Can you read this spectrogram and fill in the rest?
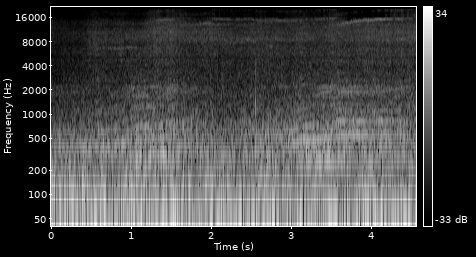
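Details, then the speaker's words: Ski-Doo Gen 5 snowmobile, well broken in (almost 700 miles), stock muffler, clutching changes, riding in cold weather: engine screams high under load and over-revs; rider suspects it is slightly over-shifted (helix). Engine over-revving. "okay yeah she pulls like a freight train now and we're over revving like crazy little bit of a different machine now"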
